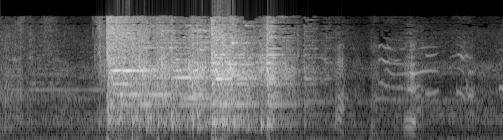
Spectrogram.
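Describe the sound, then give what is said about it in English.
Glass smashes loudly, a bright crashing burst of shattering that lasts about a second, then breaks off into scattered tinkles as a voice begins to speak. “I want to hear what he says after the smash.”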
